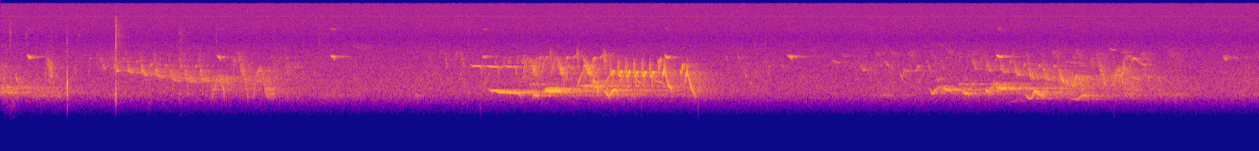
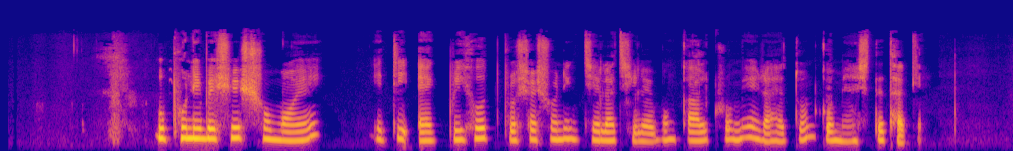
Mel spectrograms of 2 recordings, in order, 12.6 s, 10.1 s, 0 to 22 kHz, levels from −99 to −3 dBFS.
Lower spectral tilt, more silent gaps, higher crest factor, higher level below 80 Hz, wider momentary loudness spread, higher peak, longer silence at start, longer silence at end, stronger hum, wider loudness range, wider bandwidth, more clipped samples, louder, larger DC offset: second, 13.5 dB/octave vs -4.5 dB/octave; neither; about the same, 24 dB vs 20 dB; second, under -90 dBFS vs -72 dBFS; first, 18 LU vs 14 LU; about the same, -2 dBFS vs -2 dBFS; second, 0 s vs 1.1 s; second, 0 s vs 0.95 s; neither; first, 10 LU vs 5 LU; first, over 20 kHz vs 10.5 kHz; neither; about the same, -21 LUFS vs -22 LUFS; neither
